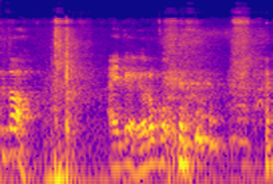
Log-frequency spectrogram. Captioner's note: laughs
